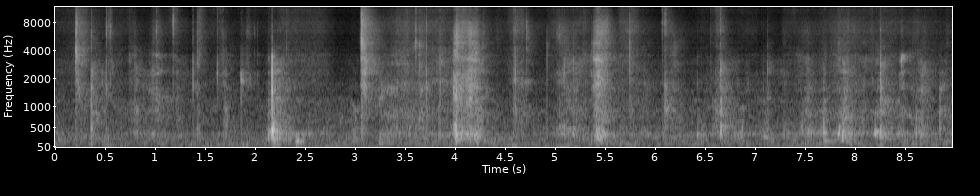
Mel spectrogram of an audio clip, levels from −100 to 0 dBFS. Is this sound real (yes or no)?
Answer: no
